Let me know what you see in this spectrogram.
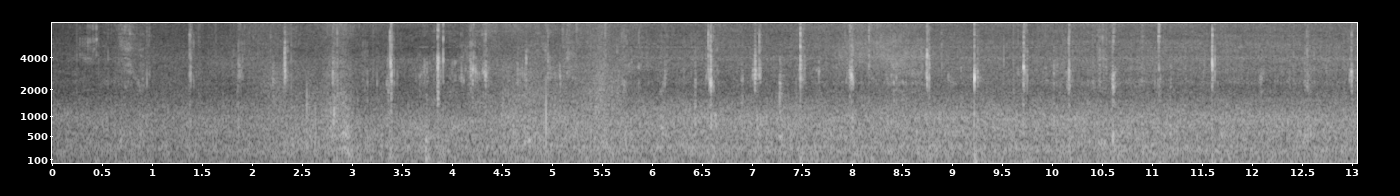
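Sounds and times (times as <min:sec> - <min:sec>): steady low hiss: 0:00.0 - 0:13.0
chewing with wet mouth clicks: 0:00.2 - 0:13.0.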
